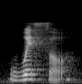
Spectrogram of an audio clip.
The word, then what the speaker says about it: whistle: worry it was tricky both of these words have a silent t and as you can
